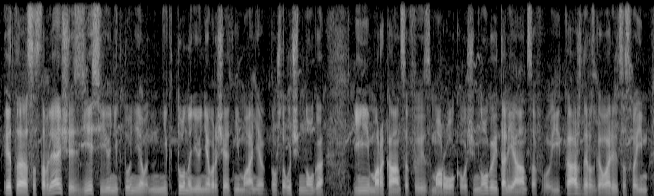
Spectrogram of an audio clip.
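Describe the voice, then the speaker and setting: A middle-aged man from Tajikistan co-hosting a vlog, measured and hesitant, thinking aloud as he goes. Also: fairly low pitch, darkish tone, a little hiss or hum. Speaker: channel co-host. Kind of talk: casual conversational vlog.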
